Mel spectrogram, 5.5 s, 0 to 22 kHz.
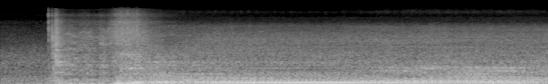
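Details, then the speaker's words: LT1 V8 Caprice after replacing a spark plug with cracked porcelain (#8 rear) and gapping plugs: quick crank, clean catch, smooth even idle with no skip; misfire appears gone, possible small exhaust leak. "I think the misfire is finally gone y'all I don't want to speak too soon too so it might start going that sounds pretty good that might sound better than I've ever heard it"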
